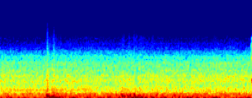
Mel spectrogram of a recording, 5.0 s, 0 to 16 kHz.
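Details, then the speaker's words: 2014 Jeep Grand Cherokee at highway speed after windshield cowl seal repair with silicone auto weather stripping: steady low road and wind rumble, no buzzing or rattling from the cowl; fix worked. "speed it would have been happening already and so there you have it guys no rattling noise for a six dollar fix"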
